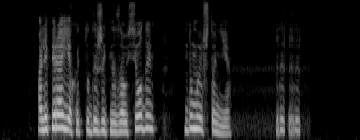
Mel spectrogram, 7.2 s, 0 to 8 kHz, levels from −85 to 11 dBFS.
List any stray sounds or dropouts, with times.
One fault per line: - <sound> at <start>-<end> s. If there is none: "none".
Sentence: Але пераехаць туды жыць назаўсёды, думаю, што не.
- laugh at 5.5-6.0 s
